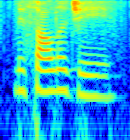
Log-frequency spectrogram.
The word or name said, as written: misology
